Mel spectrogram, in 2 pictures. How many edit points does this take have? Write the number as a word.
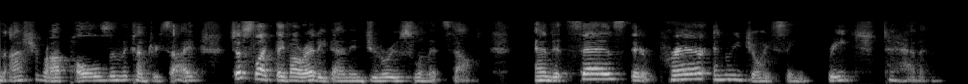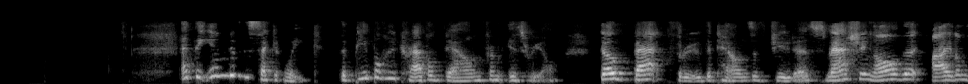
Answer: two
